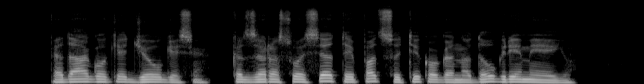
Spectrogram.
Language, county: Lithuanian, Šiauliai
